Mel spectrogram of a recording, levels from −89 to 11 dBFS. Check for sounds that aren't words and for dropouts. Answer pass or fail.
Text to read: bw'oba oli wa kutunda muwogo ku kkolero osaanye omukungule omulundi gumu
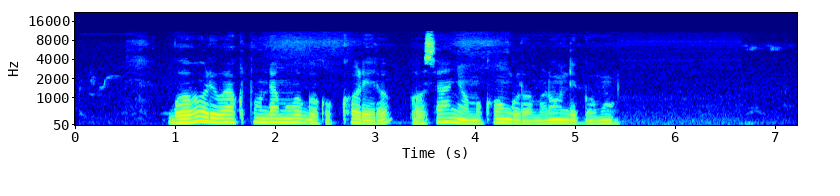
pass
